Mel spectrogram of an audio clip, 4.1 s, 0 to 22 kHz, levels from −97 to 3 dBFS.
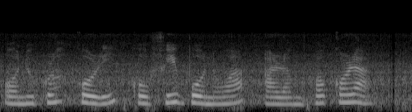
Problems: constant background noise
